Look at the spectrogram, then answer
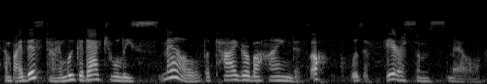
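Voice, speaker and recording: A woman playing a genteel ghostly wife with a polite, unhurried, theatrical way of talking in a radio drama. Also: on the low side, lively intonation. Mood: relishing tale. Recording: dull hissy old radio recording.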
